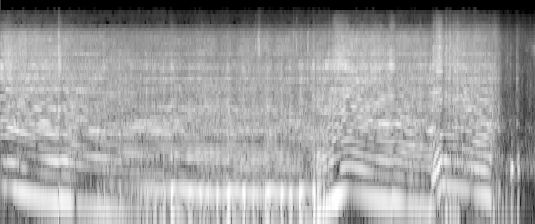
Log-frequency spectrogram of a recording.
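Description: Enduro dirt bike engine revving up and down several times as the rider tries to get moving. Its pitch drops off, holds lower, then rises twice in quick bursts before the sound cuts off suddenly near the end.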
